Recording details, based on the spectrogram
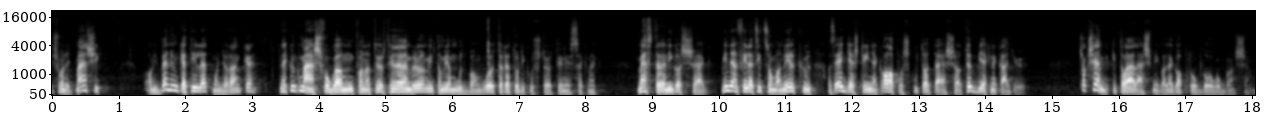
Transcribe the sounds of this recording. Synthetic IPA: eːʃʋɒnɛ̰ɟmaːʃik | ɒ̰mibɛnːyŋkɛt̪ilːɛt̪mo̞̰ɲɟɒ̰ɾɒ̰ŋkɛ | nɛkyŋkmaːʃfo̞ɡɒlmuŋkʋɒnɒt̪ørt̪eːnɛlɛmrøːlmint̪ɒmiɒmuːld̪bɒɱvo̞lt̪ɒɾɛt̪o̞ɾikuʃt̪ørt̪eːneːsɛknɛk | mɛst̪ɛlɛniɡɒʃːa̰ːɡmind̪ɛɱfeːlɛt̪sit̪so̞mbɒnːeːlkylɒzɛɟːɛʃt̪eːɲɛkɒlɒpo̞ʃkut̪ɒt̪aːʃɒːt̪øbːijɛknɛkaɟø̰ː | t͡ʃɒkʃɛmːikit̪ɒlaːlaːʃmeːɡɒlɛɡɒproːbd̪o̞̰lɡo̞̰ɡ̚bɒ̰nʃɛ̰m

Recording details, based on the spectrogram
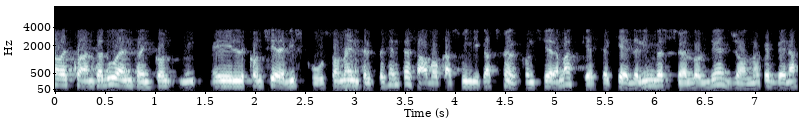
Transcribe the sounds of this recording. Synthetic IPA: ɔːvekwaɾant̪ad̪uːeɛnt̪ɾai | ilkonsiljɛːɾed̪iskuːsoment̪ɾeilpɾesid̪ɛnt̪esaːvokasuind̪ikat̪sjoːned̪elkonsilːɛːɾemakeːsekjɛːd̪eliɱversjoːnalːɔrd̪ineld͡ʒornokevjɛːna

